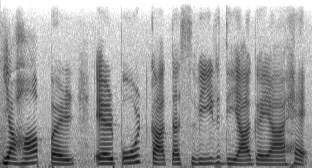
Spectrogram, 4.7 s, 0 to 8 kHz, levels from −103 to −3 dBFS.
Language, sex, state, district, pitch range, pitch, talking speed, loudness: Hindi, female, Assam, Kamrup Metropolitan, 205-245 Hz, 225 Hz, 100 wpm, -18 LUFS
